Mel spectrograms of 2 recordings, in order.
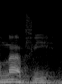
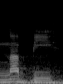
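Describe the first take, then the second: First: The middle consonant is a v sound. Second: The middle consonant is a b sound. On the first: This is how the original Hebrew word is pronounced. "a palavra que é comumente conhecida como profeta" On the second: This follows the common written transliteration. "a transliteração comum é com o B"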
